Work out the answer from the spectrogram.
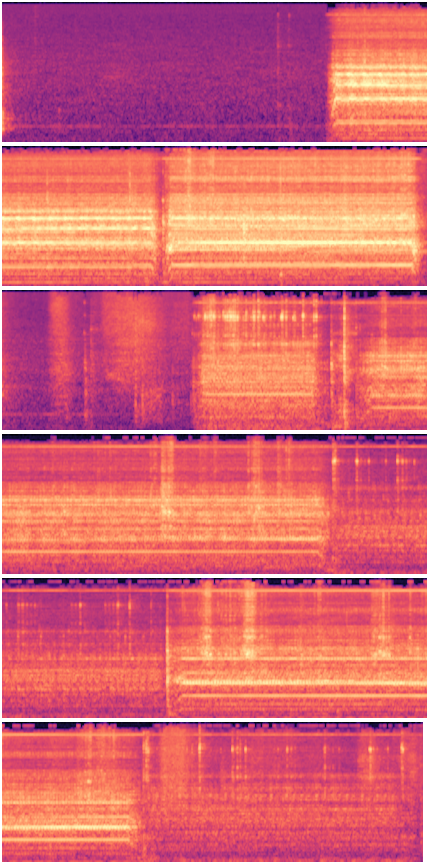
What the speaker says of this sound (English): it's just going to do a quick outline like it's scoring the card itself here, and then it'll go with the foiling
